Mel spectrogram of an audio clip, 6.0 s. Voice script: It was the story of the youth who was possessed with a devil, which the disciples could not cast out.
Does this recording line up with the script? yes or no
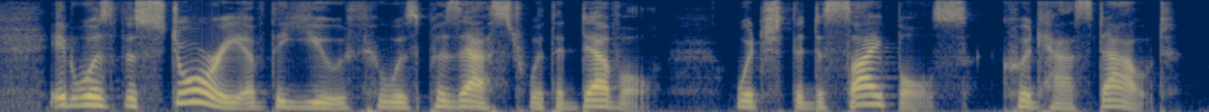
no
